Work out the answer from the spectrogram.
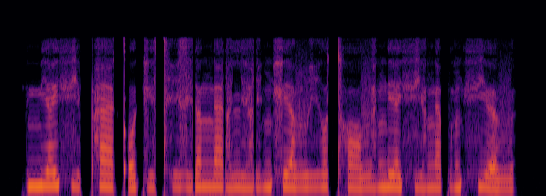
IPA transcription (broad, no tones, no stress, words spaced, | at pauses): mʲɑe̯fʲɑ̤ pʰæ kʼokʲæ̤tʰi̤zi̤ ɾœŋɾæɾɑ̤ lʲɑ̤ɾi̤ŋxʲɑ vi̤o̯ tʰɔvæ̤ŋ ɾʲæ fʲɑ̤ŋæpɔ̤ŋ fʲœv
